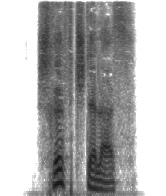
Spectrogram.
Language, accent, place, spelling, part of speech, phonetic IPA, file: German, Germany, Berlin, Schriftstellers, noun, [ˈʃʁɪftˌʃtɛlɐs], De-Schriftstellers.ogg
- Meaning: genitive singular of Schriftsteller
